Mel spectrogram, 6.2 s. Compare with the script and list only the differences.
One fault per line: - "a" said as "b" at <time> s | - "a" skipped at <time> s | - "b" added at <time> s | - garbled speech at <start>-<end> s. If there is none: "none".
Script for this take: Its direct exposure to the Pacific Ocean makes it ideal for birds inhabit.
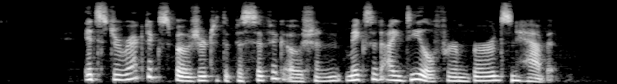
none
